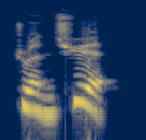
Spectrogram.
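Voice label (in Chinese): "准确" Mandarin Chinese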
